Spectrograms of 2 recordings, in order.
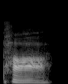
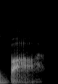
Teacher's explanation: voice onset time and basically it's just saying that the voice the vocal cords okay vibrate at a different time relative to the lips when you're producing pah versus ba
